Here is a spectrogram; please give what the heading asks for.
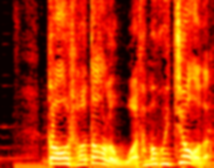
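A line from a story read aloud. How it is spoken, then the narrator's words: Impatient loud. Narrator (Chinese): 女售票员呢实在是不耐烦，高声的回答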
